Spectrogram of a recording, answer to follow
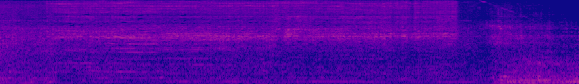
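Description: Steel angle iron being cut with a power tool: a steady, high-pitched cutting hiss that starts abruptly and stops about three and a half seconds in.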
